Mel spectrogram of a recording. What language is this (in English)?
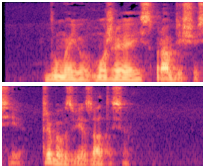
Ukrainian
